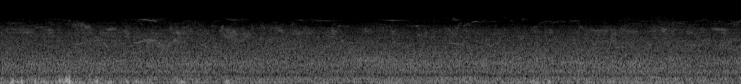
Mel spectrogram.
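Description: Steady outdoor background noise of wind in the trees and distant road traffic, with a light gust of wind on the microphone just under a second in.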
